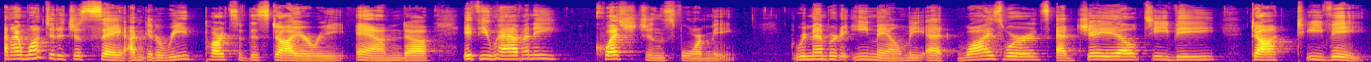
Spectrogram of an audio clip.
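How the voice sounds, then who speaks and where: A woman's voice: lowish voice, takes it slowly. A woman, chatting casually and reading a diary aloud in a rambling, candid way with self-mocking asides. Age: 70s. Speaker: host of an advice show.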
